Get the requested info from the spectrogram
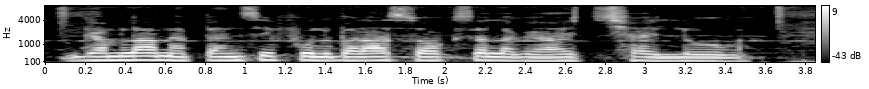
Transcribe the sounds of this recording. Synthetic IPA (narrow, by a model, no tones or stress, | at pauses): ɡəmlamepɛnsipʰulbəɾasɔkʰsẽləɡajt͡ʃʰɛloːɡ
